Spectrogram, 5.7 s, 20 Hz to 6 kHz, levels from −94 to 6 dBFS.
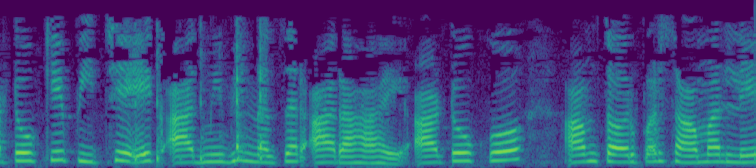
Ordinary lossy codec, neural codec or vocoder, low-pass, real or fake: MP3, 24 kbps; none; 5.4 kHz; real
